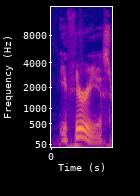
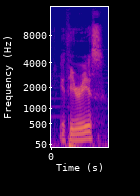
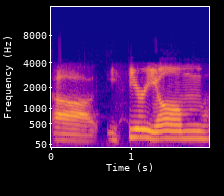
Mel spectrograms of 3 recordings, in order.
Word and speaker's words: Etherius: And then just because I'm kind of a stickler for this, it is Etherius, right? Etherius?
